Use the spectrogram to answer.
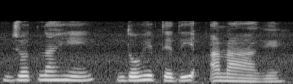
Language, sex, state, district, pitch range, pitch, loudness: Chakma, female, Tripura, Unakoti, 160-195 Hz, 185 Hz, -14 LUFS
